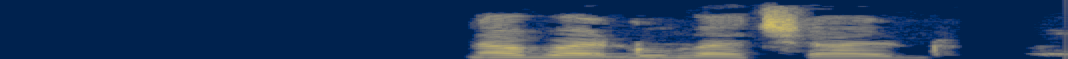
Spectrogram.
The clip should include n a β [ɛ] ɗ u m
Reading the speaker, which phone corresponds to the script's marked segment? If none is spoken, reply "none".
a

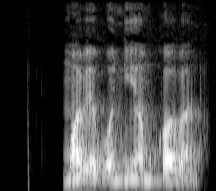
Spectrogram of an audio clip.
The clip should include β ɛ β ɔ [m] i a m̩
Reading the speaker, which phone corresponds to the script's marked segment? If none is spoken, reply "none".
n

